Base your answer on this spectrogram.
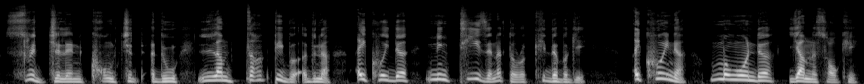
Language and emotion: Manipuri, angry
